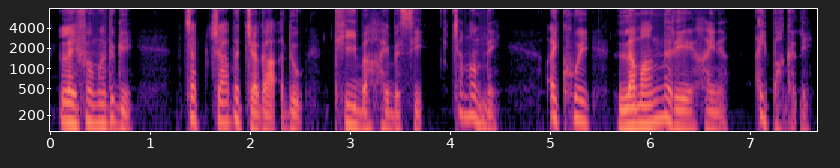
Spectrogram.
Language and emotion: Manipuri, fearful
